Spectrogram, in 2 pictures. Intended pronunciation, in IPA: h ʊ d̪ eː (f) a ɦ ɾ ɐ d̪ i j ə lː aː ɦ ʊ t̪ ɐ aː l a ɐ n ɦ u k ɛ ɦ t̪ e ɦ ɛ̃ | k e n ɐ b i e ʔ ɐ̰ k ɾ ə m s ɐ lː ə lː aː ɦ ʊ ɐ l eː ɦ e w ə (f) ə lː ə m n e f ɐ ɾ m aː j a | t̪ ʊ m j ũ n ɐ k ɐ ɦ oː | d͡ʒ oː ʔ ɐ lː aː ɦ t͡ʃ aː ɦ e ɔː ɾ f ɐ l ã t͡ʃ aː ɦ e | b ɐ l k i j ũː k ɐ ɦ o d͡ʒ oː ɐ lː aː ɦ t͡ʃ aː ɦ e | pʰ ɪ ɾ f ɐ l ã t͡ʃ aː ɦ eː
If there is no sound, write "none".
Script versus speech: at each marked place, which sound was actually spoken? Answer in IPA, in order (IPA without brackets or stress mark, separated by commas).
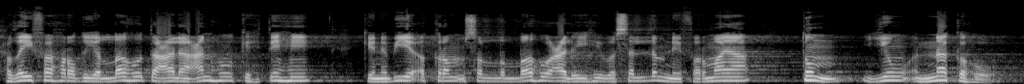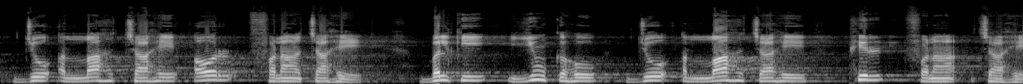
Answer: f, s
